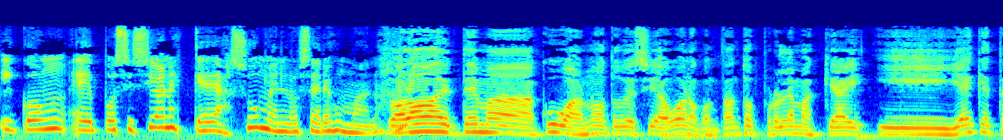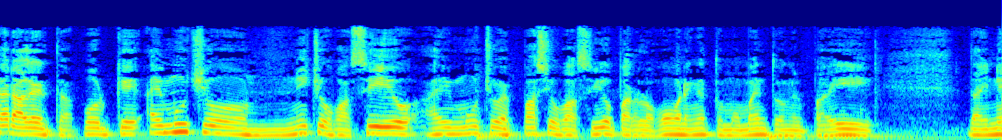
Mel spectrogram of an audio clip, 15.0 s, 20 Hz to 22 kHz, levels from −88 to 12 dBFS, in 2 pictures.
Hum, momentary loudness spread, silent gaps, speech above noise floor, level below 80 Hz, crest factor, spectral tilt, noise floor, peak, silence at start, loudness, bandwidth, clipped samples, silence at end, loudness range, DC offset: none; 9 LU; none; 24 dB; -46 dBFS; 16 dB; -5.5 dB/octave; -39 dBFS; 0 dBFS; 0 s; -16 LUFS; 11.5 kHz; under 0.1%; 0 s; 7 LU; under 0.1%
